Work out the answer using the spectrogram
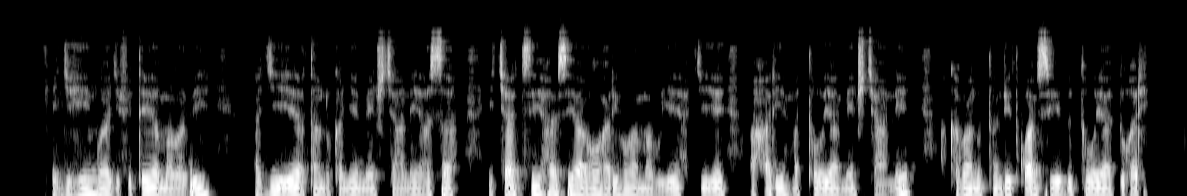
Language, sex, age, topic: Kinyarwanda, male, 25-35, health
